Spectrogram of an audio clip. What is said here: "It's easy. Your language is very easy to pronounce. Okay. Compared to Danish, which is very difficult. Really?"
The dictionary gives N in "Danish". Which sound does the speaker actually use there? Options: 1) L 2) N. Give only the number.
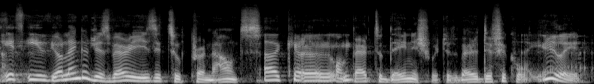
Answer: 2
